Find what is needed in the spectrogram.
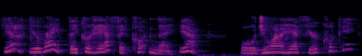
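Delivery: usual speaking voice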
